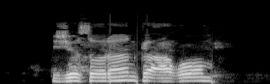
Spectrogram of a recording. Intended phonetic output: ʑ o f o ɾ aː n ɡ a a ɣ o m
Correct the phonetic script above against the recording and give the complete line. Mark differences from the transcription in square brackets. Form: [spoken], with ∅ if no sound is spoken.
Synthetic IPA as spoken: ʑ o [s] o ɾ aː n [k] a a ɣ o m

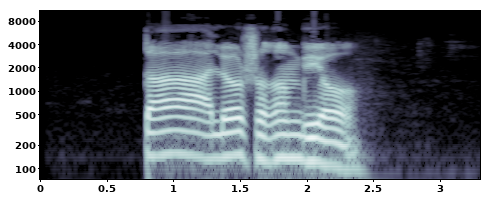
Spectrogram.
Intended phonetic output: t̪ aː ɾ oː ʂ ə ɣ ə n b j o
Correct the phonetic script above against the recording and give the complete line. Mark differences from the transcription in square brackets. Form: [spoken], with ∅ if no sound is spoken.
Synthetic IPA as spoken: t̪ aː [l] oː ʂ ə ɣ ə [m] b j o

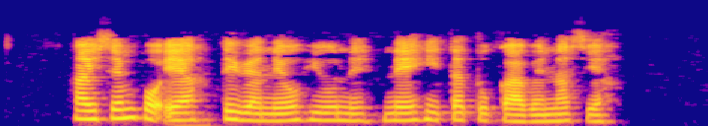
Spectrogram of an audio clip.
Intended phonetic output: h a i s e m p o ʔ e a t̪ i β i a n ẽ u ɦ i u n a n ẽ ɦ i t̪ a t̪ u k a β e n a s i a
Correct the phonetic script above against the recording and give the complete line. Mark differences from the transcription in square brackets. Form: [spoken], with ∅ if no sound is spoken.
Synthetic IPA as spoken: h a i s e m p o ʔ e a t̪ i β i a n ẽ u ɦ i u n [e] n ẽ ɦ i t̪ a t̪ u k a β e n a s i a

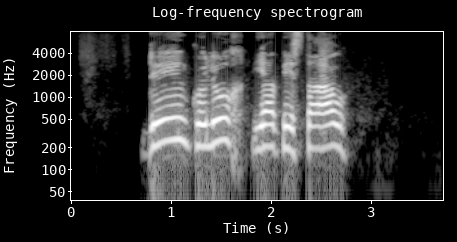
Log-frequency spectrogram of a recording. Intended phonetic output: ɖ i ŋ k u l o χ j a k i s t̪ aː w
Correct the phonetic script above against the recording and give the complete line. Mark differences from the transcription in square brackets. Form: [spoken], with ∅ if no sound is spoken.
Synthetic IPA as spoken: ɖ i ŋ k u l [u] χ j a [p] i s t̪ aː w

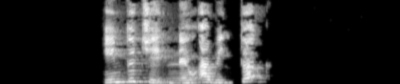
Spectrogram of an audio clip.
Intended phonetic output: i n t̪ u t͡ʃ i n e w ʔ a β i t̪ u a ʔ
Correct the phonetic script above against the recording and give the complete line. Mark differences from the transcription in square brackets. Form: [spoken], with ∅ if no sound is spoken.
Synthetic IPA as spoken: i n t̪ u t͡ʃ i n e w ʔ a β i t̪ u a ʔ

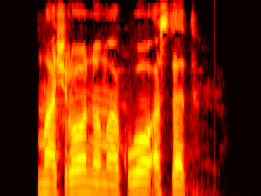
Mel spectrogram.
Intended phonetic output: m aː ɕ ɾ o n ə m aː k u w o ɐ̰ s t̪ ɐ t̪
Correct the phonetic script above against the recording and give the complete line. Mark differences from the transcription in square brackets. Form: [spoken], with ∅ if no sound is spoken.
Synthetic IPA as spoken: m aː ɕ ɾ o n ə m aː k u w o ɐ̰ s t̪ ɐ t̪

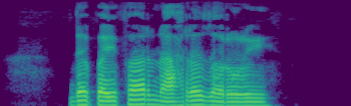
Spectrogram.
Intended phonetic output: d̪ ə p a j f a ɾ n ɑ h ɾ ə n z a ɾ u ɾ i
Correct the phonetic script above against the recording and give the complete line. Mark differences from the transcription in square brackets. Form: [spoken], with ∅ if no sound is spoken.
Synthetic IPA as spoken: d̪ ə p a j f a ɾ n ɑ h ɾ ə [∅] z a ɾ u ɾ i

